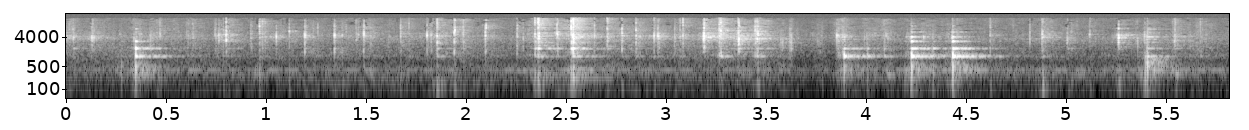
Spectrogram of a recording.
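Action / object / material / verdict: tap / glazed ceramic plate / ceramic / none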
